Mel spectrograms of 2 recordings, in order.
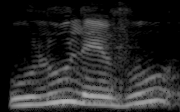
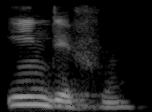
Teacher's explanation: Ululevu, it changes to indefu, where the levu, the L in levu changes to D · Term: hardening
